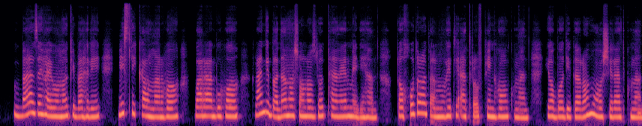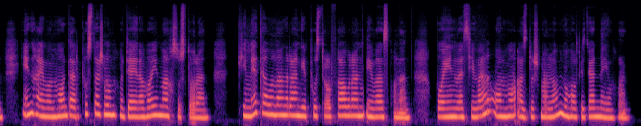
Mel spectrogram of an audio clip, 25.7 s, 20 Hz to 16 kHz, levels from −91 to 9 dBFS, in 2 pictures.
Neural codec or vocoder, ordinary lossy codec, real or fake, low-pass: codec, 44.1 kHz, 2.6 kbps, DAC; none; fake; 14.4 kHz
